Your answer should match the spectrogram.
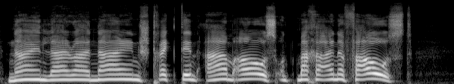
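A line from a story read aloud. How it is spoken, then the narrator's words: Shouting as loud as possible. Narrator (German): Salmakia rief, so laut sie konnte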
